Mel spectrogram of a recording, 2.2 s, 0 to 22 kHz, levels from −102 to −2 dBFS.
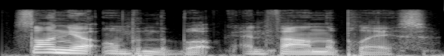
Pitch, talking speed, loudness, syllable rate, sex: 120 Hz, 215 wpm, -19 LUFS, 5.9 syllables/s, male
